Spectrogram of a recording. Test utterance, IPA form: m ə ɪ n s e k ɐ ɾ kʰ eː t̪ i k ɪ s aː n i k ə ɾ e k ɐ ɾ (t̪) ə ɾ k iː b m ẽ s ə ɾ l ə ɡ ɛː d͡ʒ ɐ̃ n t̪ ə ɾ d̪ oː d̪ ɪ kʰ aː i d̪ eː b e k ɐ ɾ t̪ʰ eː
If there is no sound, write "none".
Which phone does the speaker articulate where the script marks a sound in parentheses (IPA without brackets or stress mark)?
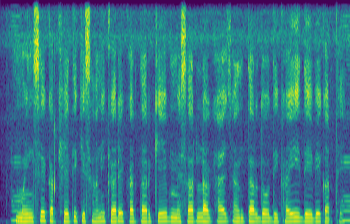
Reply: t̪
